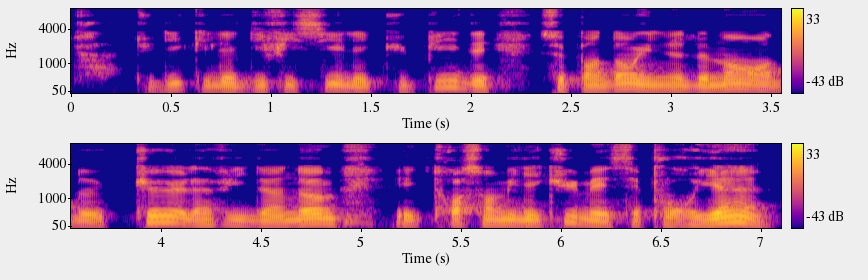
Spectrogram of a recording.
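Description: A man's voice: fairly low pitch, moderate pace, natural voice. A man voicing an eager young queen. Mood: incredulous. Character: young noble queen, eager, emotional woman.

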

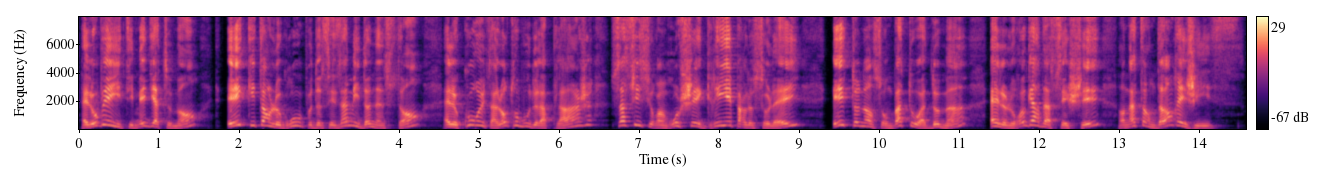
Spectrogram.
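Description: A narrator reading a classic children's story aloud with expressive storytelling. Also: mid-range voice, moderate pace, husky.

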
